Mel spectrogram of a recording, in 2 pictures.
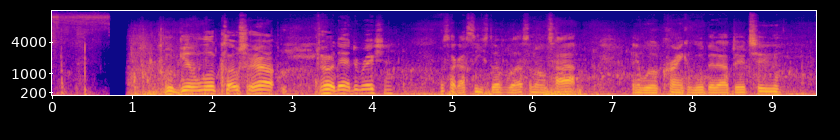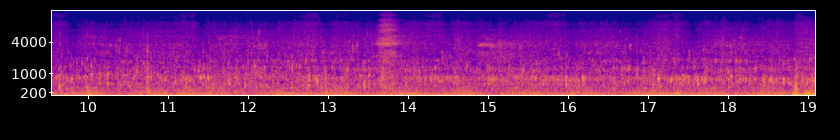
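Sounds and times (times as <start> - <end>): water washing along hull: 0.9 - 19.0
low steady hum: 1.0 - 19.0.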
